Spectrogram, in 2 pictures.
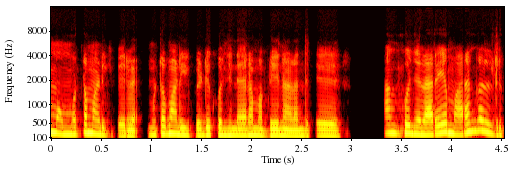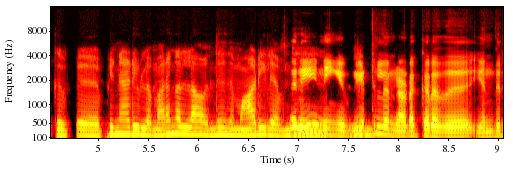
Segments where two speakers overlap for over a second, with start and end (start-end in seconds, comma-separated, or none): none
